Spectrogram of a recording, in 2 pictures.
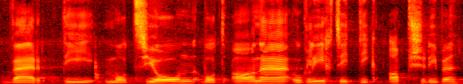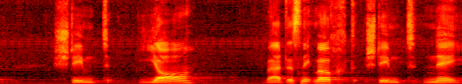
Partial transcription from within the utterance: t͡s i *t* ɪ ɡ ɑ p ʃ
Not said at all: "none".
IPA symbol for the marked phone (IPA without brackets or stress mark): t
